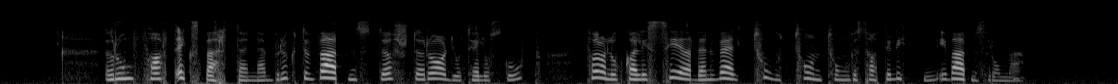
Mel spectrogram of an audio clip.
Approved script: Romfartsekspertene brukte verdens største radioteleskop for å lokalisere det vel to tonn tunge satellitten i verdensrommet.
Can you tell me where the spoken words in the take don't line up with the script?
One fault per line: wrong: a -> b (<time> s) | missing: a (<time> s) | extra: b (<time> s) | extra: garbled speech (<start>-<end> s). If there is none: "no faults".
wrong: det -> den (7.0 s)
